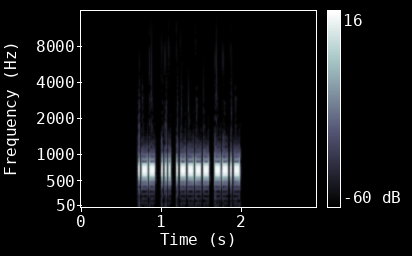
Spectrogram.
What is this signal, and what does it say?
Morse code, heard as a keyed tone, about 50 wpm, 700 Hz. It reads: WS1Q
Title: USA Call Signs - 4 Characters - Repeated 3x - 50wpm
